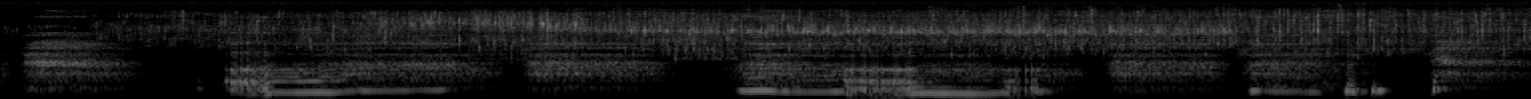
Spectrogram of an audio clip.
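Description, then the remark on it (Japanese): A steady stream of liquid, simulated urination by a standing woman, splashes for nearly ten seconds, a continuous hiss broken by brief pauses, with low voiced tones rising and falling over it. “ご褒美にお姉さんの聖水をあげる。ほら行くわよ。ありがたく受け止めなさい。出る。”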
